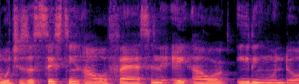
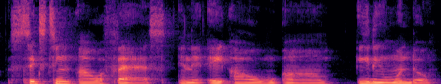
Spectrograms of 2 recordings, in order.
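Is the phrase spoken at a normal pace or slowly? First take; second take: normal; slowly. First: It is spoken at a normal, quicker pace. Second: It is spoken slowly and more clearly.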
